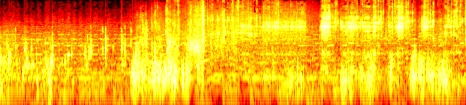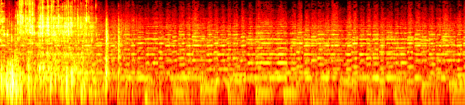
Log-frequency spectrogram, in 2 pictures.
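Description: Heavy water splashing and churning at the side of the boat as a hooked shark thrashes, in irregular bursts over background music. The splashing stops about twelve seconds in, leaving only the music.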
